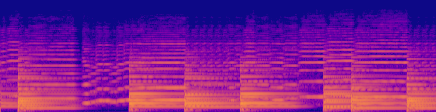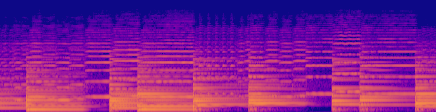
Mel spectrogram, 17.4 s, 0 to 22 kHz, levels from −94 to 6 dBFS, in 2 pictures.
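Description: Nothing stood out on listening to this audio.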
